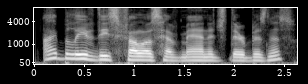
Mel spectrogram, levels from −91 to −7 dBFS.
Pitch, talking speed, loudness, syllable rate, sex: 145 Hz, 180 wpm, -17 LUFS, 6.5 syllables/s, male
